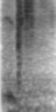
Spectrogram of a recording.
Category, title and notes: Sound effects > Human sounds and actions
FGHTImpt-Blue Snowball Microphone, CU Swish, Face Slap Nicholas Judy TDC
A swish and face slap.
